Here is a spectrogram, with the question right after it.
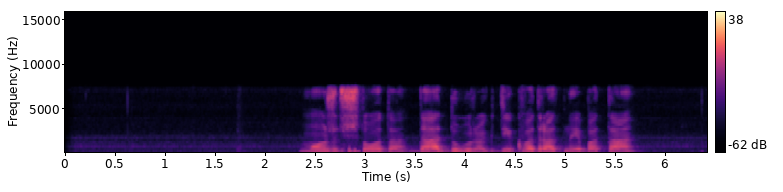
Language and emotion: Russian, angry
